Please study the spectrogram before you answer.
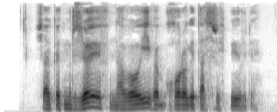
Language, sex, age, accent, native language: Uzbek, male, under 19, Navoiy, Uzbek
